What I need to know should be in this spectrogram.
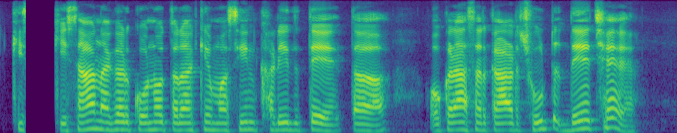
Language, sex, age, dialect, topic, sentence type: Maithili, female, 36-40, Eastern / Thethi, agriculture, question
